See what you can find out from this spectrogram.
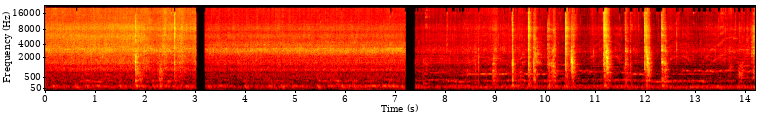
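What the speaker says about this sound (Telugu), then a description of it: "గ్యాస్ స్టవ్ పెట్టుకుంటే అప్పుడు కొంచెం ఫ్రై అవ్వాలి. ఏంటంటే కొంచెం తిప్పుతూ ఉండాలి, లేదంటే అడుగు పట్టేస్తుంది" Masala of tomato and coriander powder frying in a pan on a gas stove for a chicken liver fry, a steady close sizzle broken by two short gaps, then a run of sharp spoon scrapes and clacks as it is stirred.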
